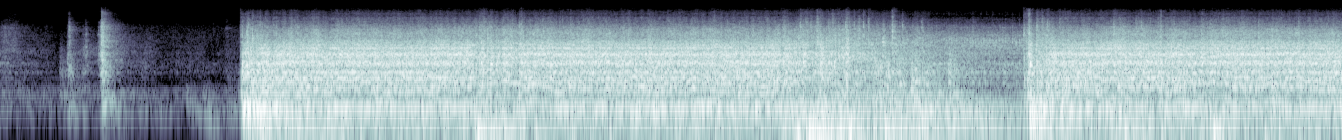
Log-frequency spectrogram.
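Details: Old rockabilly rat car after ignition points trouble: a couple of cranks, then the engine catches and settles into a steady, even run with no misfire or knock.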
